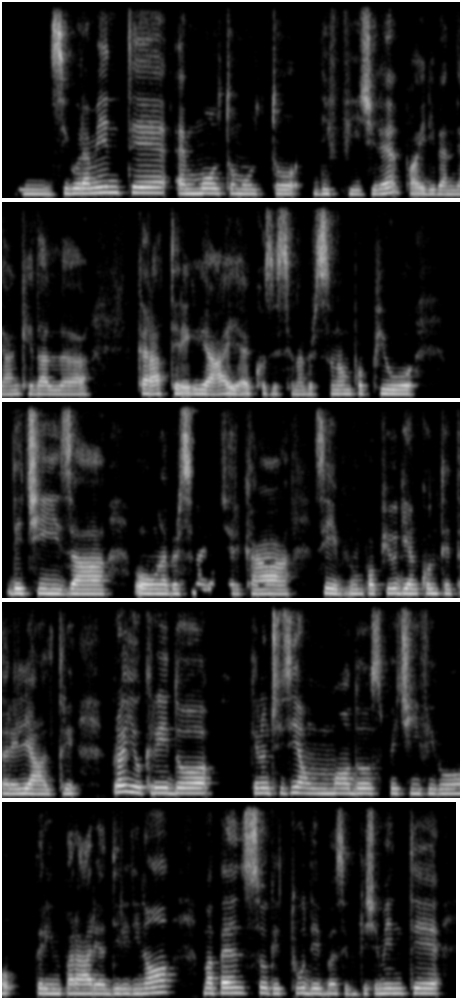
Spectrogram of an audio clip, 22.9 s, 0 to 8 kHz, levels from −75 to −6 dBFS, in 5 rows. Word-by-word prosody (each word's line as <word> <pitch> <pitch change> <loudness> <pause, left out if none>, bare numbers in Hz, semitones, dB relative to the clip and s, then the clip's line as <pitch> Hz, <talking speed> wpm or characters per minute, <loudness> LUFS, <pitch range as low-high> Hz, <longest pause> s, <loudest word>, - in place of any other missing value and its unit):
uhm, 180 0 -4
sicuramente 220 +4 +3
è 190 - -1
molto, 195 0 +1
molto 180 -1 -4
difficile 180 +2 -2
poi - - -3
dipende 170 -1 -4
anche 170 +1 -6
dal 170 -1 -2 0.5
carattere 180 - +1
che 180 0 +1
hai 125 - +2
ecco, 85 +2 -4
se 85 - -4
sei 170 - -1
una 165 - -7
persona 175 +2 +1
un 175 0 -3
po' 175 -1 -5
più 175 -1 +1 0.5
decisa 190 -2 +4 0.3
o - - +4
una 190 0 +3
persona 190 +1 +1
che 195 - -9
cerca, 180 -1 0 0.2
sì, 200 -4 +2
un 185 0 -3
po' 185 0 +1
più 200 +2 0
di 195 0 +3
accontentare 190 -1 -1
gli 200 +1 +4
altri; 180 +1 -2 0.3
però 255 +1 +4
io 250 -4 +3
credo 210 -2 +2 0.3
che - - -6
non 210 0 +1
ci 205 +1 -2
sia 220 +2 +2
un 200 -1 -2
modo 200 0 +1
specifico 195 -1 -3
per 200 - -2
imparare 190 0 +2
a 185 - 0
dire 190 +1 -2
di 190 0 -3
no, 230 +5 +1 0.3
ma 210 0 +1
penso 215 0 +4
che 200 -1 -4
tu 210 +2 -4
debba 195 -1 -1
semplicemente 200 +3 -1
190 Hz, 150 wpm, -22 LUFS, 180-205 Hz, 0.5 s, decisa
